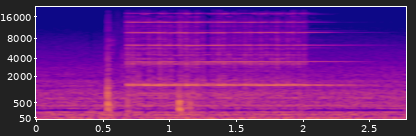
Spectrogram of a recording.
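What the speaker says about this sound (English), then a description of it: "then pick up the phone" An office telephone rings in The Stanley Parable Ultra Deluxe video game, a clear bell tone starting after two soft knocks and sustaining for about a second and a half before cutting off, with no talk over it.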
